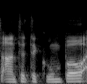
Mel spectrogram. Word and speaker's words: Antetokounmpo: No, just the way he says Giannis Antetokounmpo. I guess he's Greek, so he pronounces it like Giannis. – And he says it with a D, right?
